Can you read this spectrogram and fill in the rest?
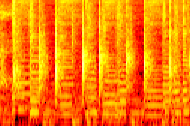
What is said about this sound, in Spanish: Tengo las manos rojas ya, pero puedo resistir más. Manden aplausos grabados si quieren de paso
